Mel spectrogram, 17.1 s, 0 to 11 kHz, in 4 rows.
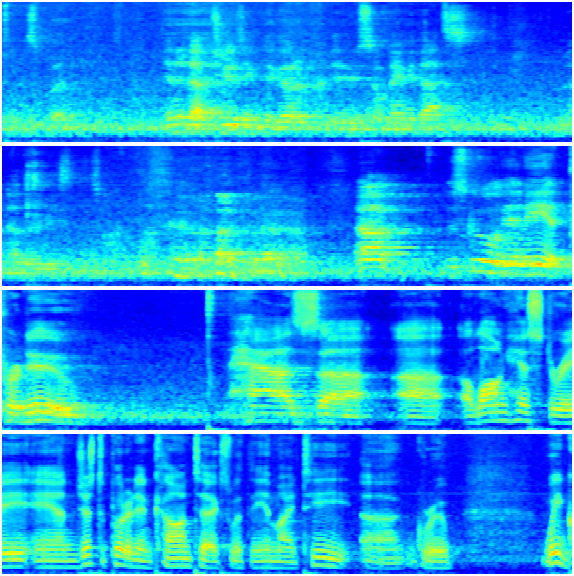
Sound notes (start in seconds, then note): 5.4 laughter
